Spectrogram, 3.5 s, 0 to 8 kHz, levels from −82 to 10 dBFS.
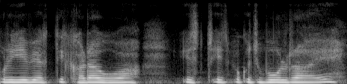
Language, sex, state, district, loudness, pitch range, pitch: Hindi, female, Uttar Pradesh, Shamli, -13 LUFS, 205-220 Hz, 215 Hz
